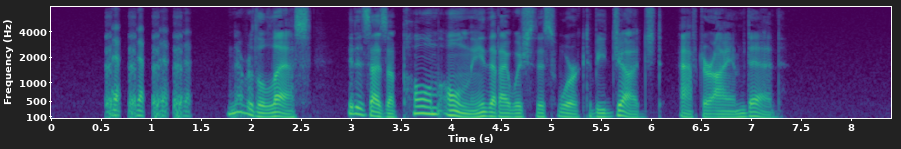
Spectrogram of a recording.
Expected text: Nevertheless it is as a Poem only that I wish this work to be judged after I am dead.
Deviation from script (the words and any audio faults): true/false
true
